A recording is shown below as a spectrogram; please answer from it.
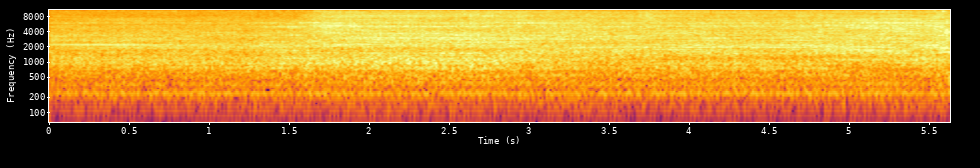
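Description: An air conditioning unit's compressor runs with a loud, steady broadband whir and hum that swells slightly as it comes up to speed, sounding close by and continuous with no talk over it.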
